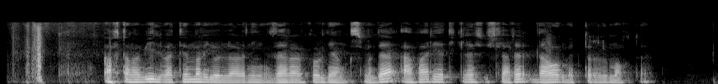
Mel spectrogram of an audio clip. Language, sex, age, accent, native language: Uzbek, male, 18-24, Samarqand, Uzbek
